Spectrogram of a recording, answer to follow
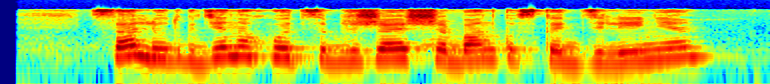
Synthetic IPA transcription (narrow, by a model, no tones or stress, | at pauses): salʲut̪ɡdʲe̞naxo̞dʲɪt̪səblʲɪʐajʂəbankəfskəjɐdʲːelʲenʲɪje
